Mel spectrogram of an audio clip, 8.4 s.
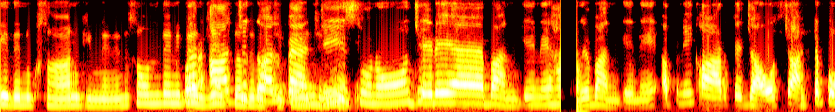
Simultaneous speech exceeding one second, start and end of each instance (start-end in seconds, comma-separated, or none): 1.8-3.6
